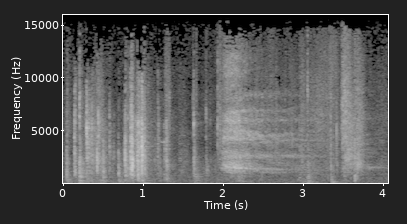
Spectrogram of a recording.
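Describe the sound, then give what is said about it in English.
An apartment door is unlatched and opened late at night by a woman answering it: a cluster of sharp clicks and knocks, then a soft sweeping swish as it swings, followed by a few more light knocks. “The woman in the photo booth pictures on David's wall answers the door.”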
